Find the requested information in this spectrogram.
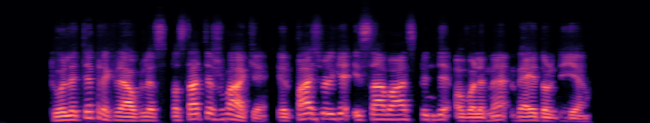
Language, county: Lithuanian, Panevėžys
